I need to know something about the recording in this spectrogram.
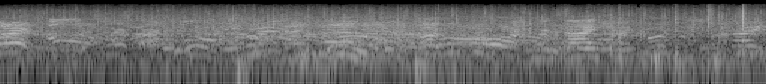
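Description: Several voices of players and spectators shouting and calling out over one another during a soccer match, with one dull low thump about two seconds in.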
